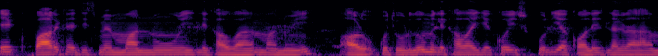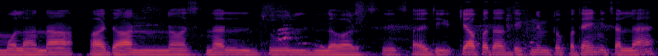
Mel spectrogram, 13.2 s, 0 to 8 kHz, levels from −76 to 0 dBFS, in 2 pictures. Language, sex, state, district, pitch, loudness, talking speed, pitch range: Hindi, male, Bihar, Araria, 110 Hz, -39 LUFS, 180 wpm, 105-115 Hz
